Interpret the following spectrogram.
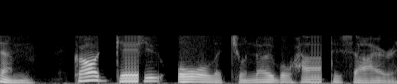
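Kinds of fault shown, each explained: Packet loss with last packet repeated: at 1.26 to 1.38 s and 3.12 to 3.21 s, lost stretches of 120 ms and 90 ms are filled by replaying the last received packet, giving a robotic stutter and a buzz near 33 Hz, which fits 30 ms packets.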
